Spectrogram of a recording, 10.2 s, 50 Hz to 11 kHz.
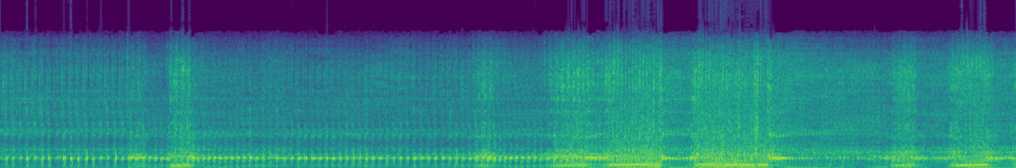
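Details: BMW 318i with M10 four-cylinder engine, first startup after fitting sidedraft individual throttle bodies (Carburetor Man / Dramatic Racing): sharp, throaty intake bark rising and falling cleanly with each throttle blip, no stumble or popping; normal free revving.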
